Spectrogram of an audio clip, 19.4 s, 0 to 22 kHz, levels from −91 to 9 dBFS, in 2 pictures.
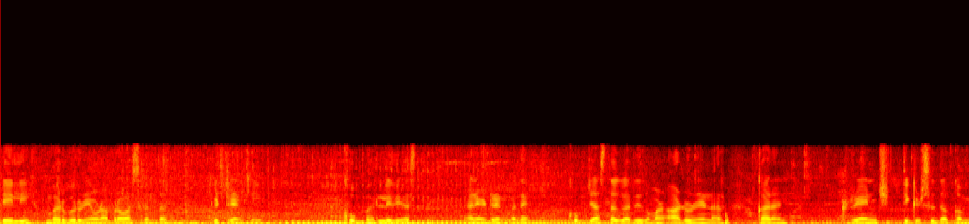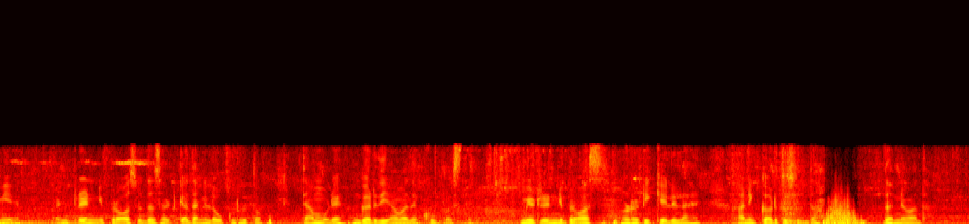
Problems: none marked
